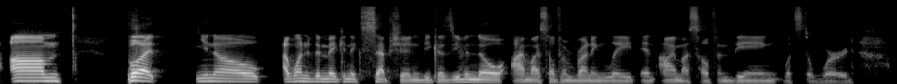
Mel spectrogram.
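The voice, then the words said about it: Rough, raspy hoarse voice. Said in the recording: “my voice sounds kind of crazy right now... it sounds like I've been smoking cigarettes backwards”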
